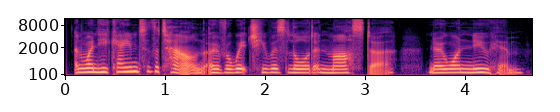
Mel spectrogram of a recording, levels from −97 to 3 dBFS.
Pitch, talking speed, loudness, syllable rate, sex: 210 Hz, 230 wpm, -16 LUFS, 5.1 syllables/s, female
